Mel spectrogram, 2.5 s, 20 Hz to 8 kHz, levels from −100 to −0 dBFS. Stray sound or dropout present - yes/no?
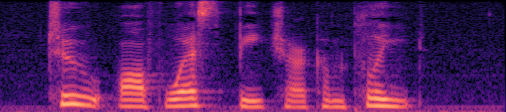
no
